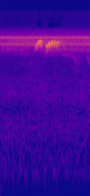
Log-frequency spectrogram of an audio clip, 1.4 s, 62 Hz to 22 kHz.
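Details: Tropical kingbird (Tyrannus melancholicus) in Itatiba, São Paulo, Brazil, 31 December 2016 at 10:58, giving its "si-ri-ri" call: two quick, very high twittering notes, the second a short stuttered run, over a steady high insect drone.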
